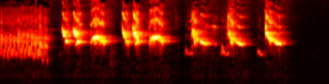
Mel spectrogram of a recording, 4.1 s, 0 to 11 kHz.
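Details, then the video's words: Orpheus breed canary, 2014 bird number 24, singing after a noisy rush: five repeated phrases of sweeping, descending whistled notes, each under a second, then falling silent. "canary orpheus 2014 number 24"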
